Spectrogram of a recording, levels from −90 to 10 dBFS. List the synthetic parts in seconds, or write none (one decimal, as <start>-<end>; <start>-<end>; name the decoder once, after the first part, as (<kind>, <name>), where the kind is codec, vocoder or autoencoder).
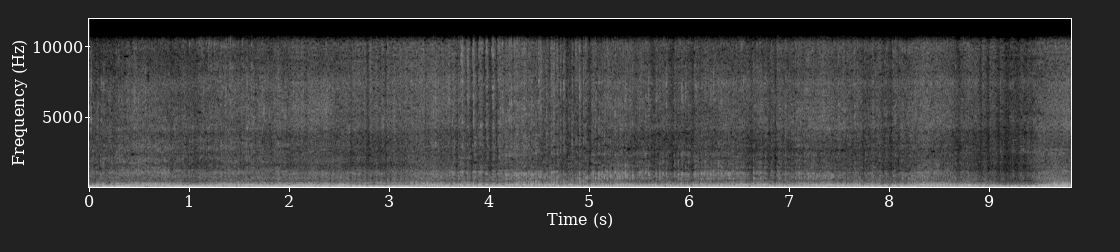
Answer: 2.0-3.7 (codec, SNAC); 8.8-9.8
